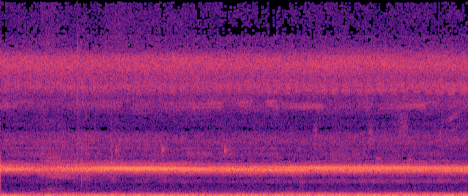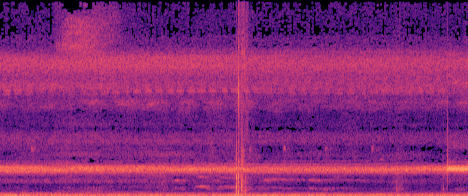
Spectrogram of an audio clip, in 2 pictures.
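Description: Steady high-pitched insect chorus at dusk, with a low rumble underneath and a single sharp click about nine seconds in.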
